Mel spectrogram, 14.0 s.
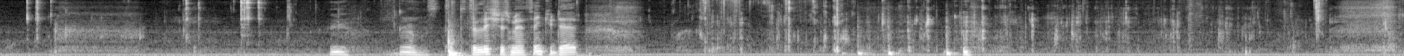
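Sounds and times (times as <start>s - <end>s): low steady hum: 0.0s - 14.0s
person chewing food: 6.4s - 14.0s.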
